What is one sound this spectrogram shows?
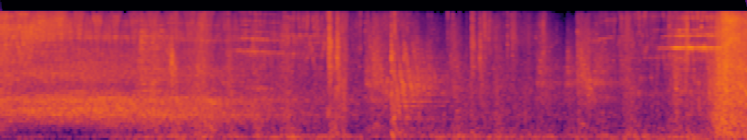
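Quick footsteps clatter on a hard floor.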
